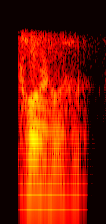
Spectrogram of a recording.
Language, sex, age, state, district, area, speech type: Manipuri, female, 60+, Manipur, Imphal East, rural, conversation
